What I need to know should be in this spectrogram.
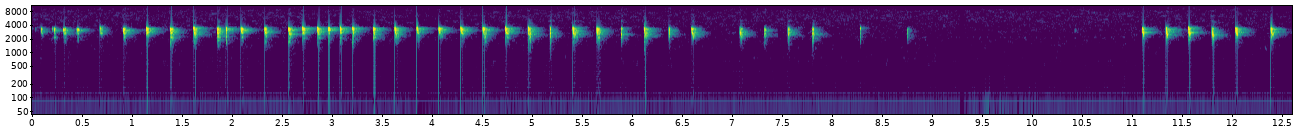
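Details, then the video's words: Rapid runs of snappy clicks from a bat at Gwynne Conservation Area outside London, Ohio, thinning to scattered ticks, a silent gap of about two seconds, then a fresh fast burst; steady low hum throughout. "Bat Calls"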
